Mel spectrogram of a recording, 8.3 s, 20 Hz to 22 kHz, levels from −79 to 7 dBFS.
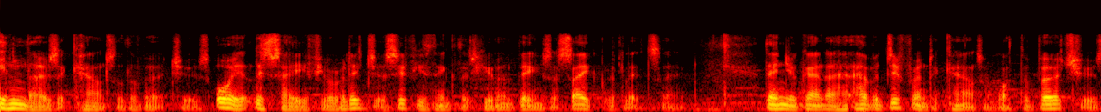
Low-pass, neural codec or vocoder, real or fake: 7.2 kHz; none; real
